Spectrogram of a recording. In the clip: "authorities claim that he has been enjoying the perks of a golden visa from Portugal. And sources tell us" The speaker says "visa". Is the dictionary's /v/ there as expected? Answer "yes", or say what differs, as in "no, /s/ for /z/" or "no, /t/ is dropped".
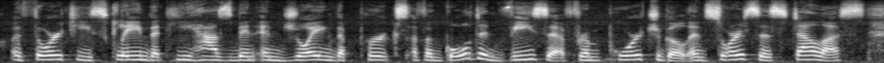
yes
